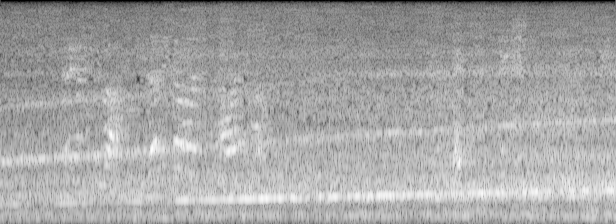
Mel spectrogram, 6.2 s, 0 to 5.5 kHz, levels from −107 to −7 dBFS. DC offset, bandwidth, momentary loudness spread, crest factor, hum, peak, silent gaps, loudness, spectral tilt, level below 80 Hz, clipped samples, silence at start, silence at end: under 0.1%; 5.4 kHz; 4 LU; 16 dB; none; 0 dBFS; none; -16 LUFS; -7.5 dB/octave; -42 dBFS; under 0.1%; 0 s; 0 s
